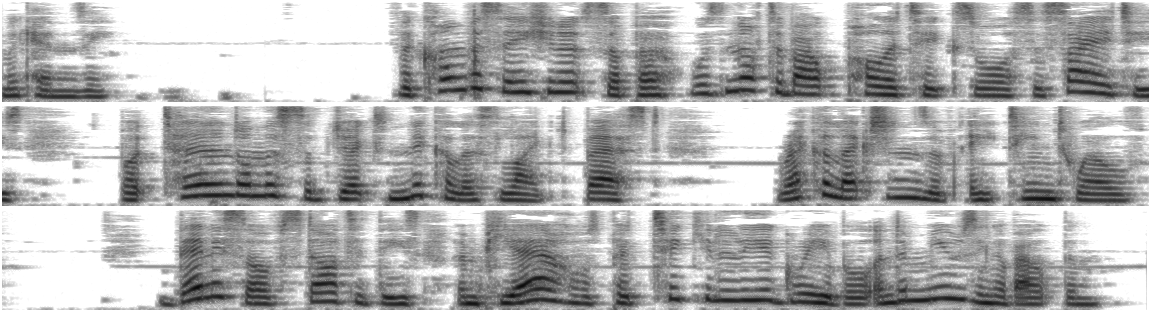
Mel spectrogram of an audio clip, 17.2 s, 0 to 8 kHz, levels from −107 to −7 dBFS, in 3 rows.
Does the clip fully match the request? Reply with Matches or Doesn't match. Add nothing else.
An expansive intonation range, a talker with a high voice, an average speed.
Doesn't match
